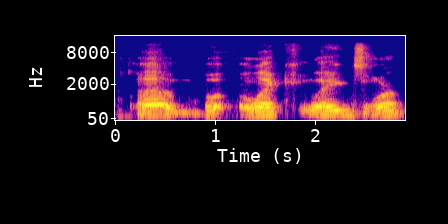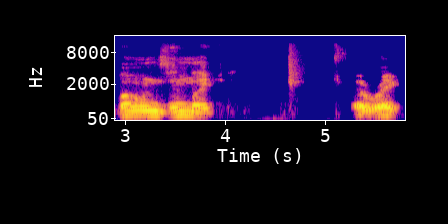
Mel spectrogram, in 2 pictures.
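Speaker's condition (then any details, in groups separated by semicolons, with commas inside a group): Cerebral palsy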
